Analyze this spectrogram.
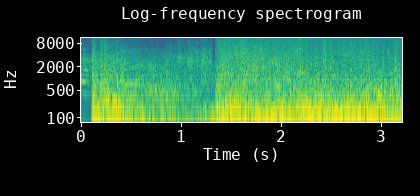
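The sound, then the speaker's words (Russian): A 45 mm anti-tank gun fires in a war film: a sharp, heavy boom with a rumbling decay, followed by a second broad, sustained blast of noise that carries through to the end. “Выстрел сорокопятки ликвидирует пулеметное гнездо.”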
